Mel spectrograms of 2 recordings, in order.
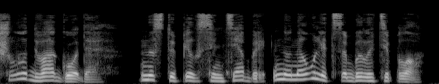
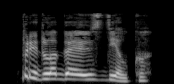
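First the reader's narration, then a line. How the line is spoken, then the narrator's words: Loud laughter. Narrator (Russian): Матвей расхохотался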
